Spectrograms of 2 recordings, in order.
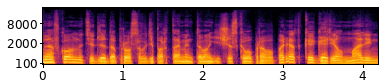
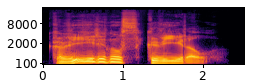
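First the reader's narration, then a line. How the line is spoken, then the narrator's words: Drawl. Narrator (Russian): протянул человек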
